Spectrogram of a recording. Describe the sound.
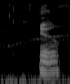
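An ambulance siren wails faintly outside, its steady tone slowly rising, while a brief burst of a voice cuts in partway through.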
